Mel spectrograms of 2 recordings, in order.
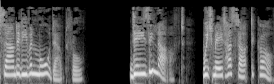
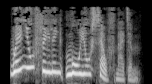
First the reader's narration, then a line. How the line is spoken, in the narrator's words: she said firmly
